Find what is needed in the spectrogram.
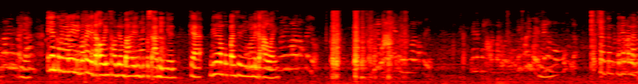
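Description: High-pitched laughing and squealing from young women, loudest in the first four seconds. Two sharp clicks come about four and a half seconds in.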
